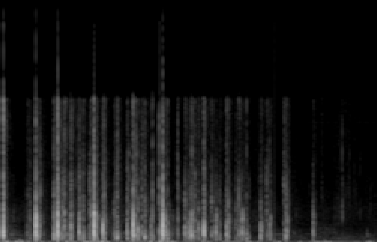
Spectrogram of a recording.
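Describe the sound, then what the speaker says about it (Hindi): Audience clapping at a Jan Suraaj camp in Mujara village, Ramnagar, West Champaran, Bihar: a dense burst of hand claps near and loud that thins out and fades within a few seconds. "ताली बजाइए।"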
